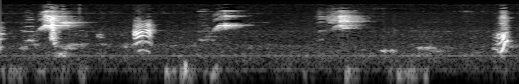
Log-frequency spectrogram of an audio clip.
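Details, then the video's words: Pet talking rose-ringed parakeet (ringneck) says "MashaAllah" in shrill, raspy bursts, with sharp whistled notes at about one-second gaps. "MashaAllah - Sonu (talking ringneck)"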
